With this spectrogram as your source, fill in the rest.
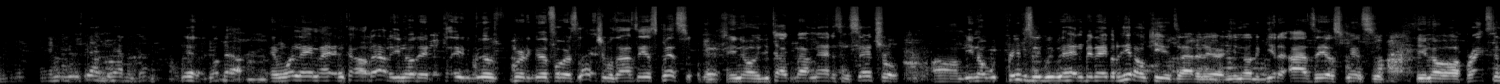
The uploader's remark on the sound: Live from Thee Recruit Reveal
